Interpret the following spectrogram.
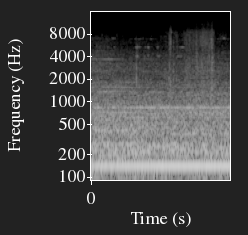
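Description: Steady whir of the International Space Station's cabin ventilation, with a low, even hum running through it.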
